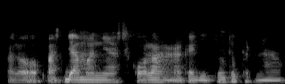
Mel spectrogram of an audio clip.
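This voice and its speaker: A man's voice: on the low side, monotone, a little fast, creaky. A young man hosting a casual chat, rambling with many fillers and laughing as he talks. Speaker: host. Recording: dull lo-fi sound.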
